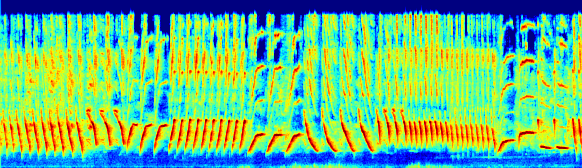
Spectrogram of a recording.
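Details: Active canary singing to encourage reluctant canaries: a varied run of rapid high trills, downward swoops and quick rolling phrases changing every second or two. Soft low rustling bursts sound in the middle.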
